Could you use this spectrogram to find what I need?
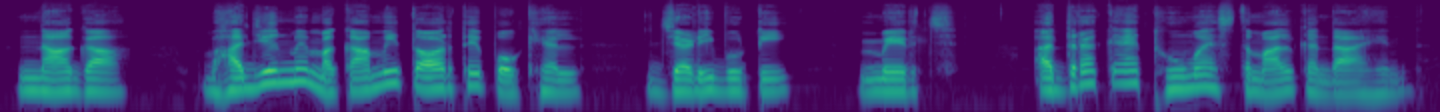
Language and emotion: Sindhi, neutral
